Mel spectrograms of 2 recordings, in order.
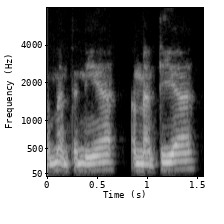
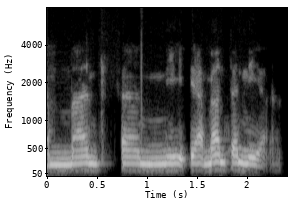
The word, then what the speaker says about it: manzanilla: So like a mentilla, or I said that wrong. A manzanilla.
